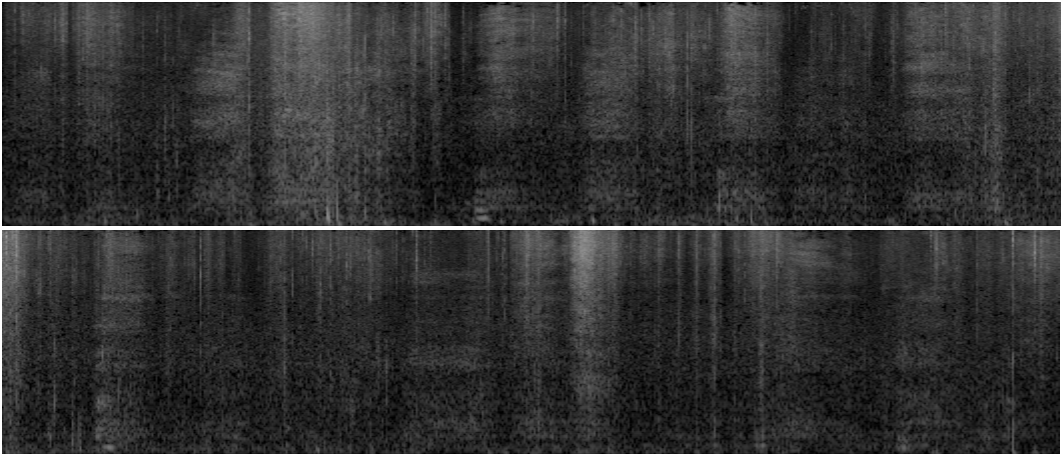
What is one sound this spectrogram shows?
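Leaves and twigs rustle and crackle as a person rummages through undergrowth.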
